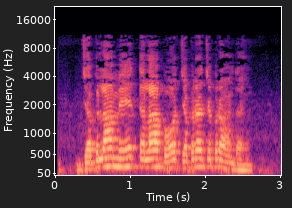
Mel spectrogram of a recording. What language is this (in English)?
Gurgula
